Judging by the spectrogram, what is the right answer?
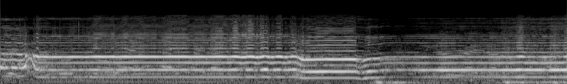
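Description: Male soca singer holding long notes into a microphone through the PA. The first steady note lasts about three seconds, dips briefly, then settles into a second, slightly lower note, and a low bass comes in under it about four seconds in.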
